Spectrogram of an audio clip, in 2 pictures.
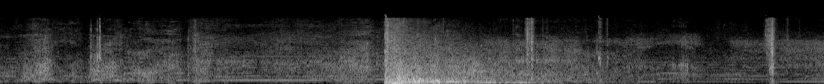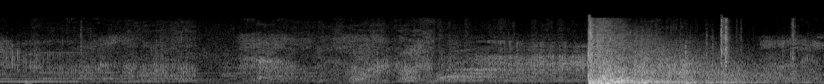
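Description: Shotgun blasts in the zombie survival game Project Zomboid: two sharp, heavy booms about ten seconds apart over constant background game noise, with scattered faint clicks and small impacts between them.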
